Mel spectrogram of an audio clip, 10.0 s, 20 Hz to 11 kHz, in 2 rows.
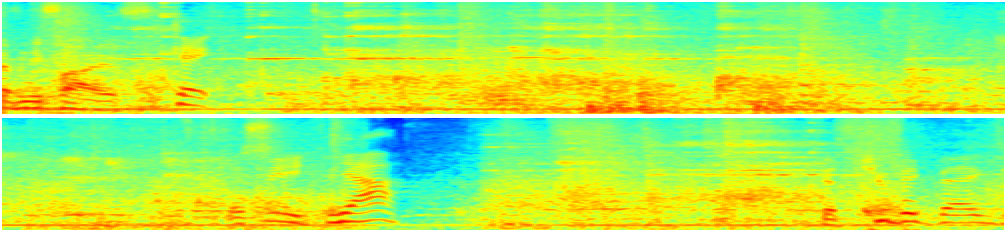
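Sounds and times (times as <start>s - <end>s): steady low hum: 0.0s - 10.0s
cans and bottles clinking: 0.3s - 4.9s.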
